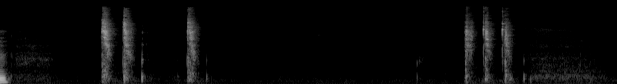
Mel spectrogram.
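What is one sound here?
A toy pistol clicks sharply several times.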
